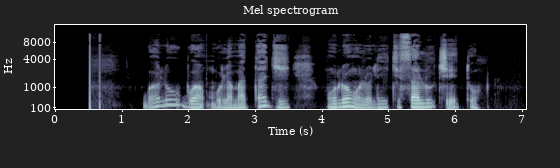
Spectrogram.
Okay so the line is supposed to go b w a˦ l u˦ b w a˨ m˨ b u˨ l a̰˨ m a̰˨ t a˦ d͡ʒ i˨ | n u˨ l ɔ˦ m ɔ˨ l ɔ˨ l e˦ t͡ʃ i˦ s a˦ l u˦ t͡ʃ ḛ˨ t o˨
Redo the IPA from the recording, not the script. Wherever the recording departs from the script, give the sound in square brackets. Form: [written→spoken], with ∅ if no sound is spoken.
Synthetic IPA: b w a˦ l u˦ b w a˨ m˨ b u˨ l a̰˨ m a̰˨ t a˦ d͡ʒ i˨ | [n→m] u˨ l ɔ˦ [m→ŋ] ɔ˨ l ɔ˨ l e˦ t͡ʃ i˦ s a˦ l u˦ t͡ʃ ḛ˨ t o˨

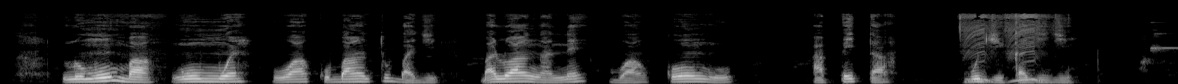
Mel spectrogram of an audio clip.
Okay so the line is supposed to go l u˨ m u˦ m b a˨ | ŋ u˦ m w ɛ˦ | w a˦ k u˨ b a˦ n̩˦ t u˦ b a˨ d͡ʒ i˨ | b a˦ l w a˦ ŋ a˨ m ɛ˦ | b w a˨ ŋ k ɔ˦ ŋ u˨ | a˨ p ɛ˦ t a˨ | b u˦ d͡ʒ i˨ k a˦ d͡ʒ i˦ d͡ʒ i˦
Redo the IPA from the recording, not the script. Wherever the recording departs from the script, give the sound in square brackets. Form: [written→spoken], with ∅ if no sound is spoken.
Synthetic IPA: l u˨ m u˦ m b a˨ | ŋ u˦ m w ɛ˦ | w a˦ k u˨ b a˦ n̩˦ t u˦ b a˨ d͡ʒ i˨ | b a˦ l w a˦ ŋ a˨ [m→n] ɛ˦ | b w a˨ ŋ k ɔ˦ ŋ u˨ | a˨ p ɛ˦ t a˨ | b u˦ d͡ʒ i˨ k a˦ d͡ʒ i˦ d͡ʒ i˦

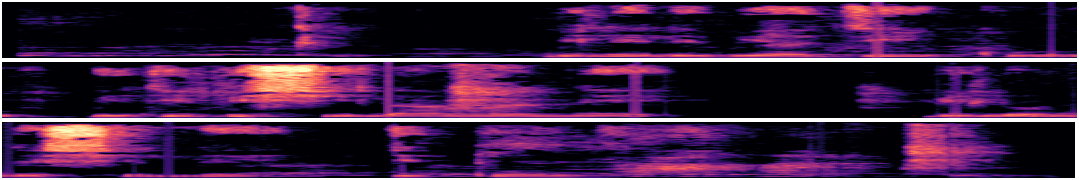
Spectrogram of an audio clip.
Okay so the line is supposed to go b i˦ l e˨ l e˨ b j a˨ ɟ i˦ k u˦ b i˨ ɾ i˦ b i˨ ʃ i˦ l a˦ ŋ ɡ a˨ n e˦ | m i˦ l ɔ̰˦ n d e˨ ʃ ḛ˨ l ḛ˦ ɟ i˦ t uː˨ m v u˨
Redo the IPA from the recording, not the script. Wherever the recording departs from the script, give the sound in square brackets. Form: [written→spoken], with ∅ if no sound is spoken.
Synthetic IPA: b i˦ l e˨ l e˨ b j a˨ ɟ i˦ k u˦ b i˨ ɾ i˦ b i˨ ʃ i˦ l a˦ ŋ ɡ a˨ n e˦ | [m→b] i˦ l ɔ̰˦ n d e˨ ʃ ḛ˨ l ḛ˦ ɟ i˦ t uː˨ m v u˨

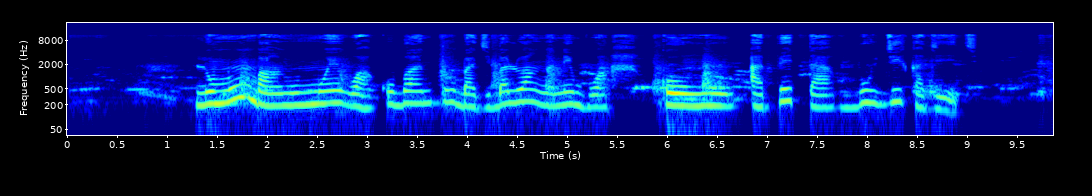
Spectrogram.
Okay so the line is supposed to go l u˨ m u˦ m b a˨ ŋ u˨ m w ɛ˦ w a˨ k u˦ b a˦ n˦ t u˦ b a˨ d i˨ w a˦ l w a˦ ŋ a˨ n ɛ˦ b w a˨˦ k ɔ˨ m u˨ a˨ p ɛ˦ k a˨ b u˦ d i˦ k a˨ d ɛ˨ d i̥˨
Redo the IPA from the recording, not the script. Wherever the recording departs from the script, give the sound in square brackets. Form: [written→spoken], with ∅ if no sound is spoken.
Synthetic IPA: l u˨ m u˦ m b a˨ ŋ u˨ m w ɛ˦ w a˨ k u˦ b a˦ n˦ t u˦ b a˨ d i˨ [w→b] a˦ l w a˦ ŋ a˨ n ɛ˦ b w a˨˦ k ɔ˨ [m→ŋ] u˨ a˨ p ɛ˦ [k→t] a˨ b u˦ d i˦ k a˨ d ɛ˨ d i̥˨

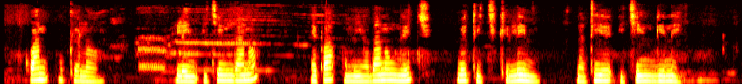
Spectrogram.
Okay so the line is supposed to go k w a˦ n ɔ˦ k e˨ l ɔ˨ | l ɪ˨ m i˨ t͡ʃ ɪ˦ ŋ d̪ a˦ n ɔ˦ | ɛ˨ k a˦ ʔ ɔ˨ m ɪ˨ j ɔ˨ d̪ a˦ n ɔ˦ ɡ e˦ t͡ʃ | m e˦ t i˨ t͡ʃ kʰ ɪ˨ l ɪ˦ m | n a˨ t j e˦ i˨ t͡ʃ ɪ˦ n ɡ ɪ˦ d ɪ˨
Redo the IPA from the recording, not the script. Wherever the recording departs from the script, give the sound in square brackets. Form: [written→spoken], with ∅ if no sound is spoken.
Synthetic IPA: k w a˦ n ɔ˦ k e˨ l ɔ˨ | l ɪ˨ m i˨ t͡ʃ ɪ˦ ŋ d̪ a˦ n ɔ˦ | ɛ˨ k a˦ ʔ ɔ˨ m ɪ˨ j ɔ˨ d̪ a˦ n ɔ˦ [ɡ→ŋ] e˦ t͡ʃ | m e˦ t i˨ t͡ʃ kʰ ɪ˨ l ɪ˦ m | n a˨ t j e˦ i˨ t͡ʃ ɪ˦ [n→ŋ] ɡ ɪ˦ [d→n] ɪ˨

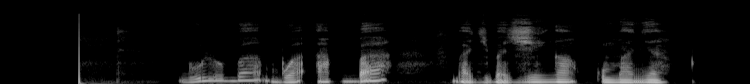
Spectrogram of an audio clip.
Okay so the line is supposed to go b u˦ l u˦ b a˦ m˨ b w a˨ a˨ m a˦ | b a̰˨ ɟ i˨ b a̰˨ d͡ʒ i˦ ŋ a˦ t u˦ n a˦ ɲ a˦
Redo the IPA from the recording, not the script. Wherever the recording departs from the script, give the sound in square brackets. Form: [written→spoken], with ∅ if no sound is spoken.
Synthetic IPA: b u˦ l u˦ b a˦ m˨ b w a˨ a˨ [m→b] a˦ | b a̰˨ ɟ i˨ b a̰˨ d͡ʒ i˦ ŋ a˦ [t→k] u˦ [n→m] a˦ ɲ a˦

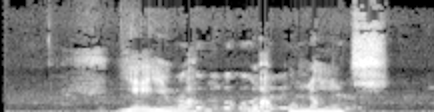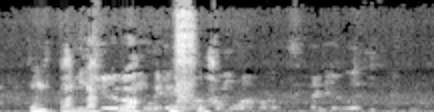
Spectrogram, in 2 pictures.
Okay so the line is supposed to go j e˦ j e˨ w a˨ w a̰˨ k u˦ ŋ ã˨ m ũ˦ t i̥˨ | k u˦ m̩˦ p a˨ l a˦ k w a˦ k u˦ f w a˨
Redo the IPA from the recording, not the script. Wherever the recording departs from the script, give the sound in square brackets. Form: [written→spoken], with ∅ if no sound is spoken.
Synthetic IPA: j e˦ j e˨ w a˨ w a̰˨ k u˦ [ŋ→n] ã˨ m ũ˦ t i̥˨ | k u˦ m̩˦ p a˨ l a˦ k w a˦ k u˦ f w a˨

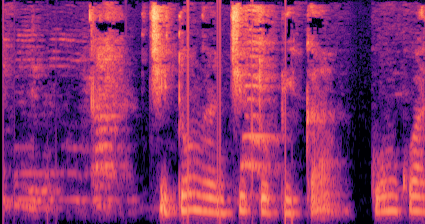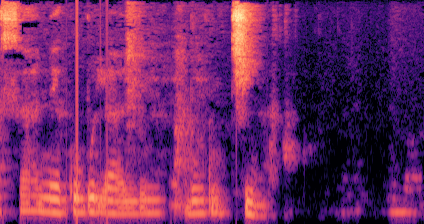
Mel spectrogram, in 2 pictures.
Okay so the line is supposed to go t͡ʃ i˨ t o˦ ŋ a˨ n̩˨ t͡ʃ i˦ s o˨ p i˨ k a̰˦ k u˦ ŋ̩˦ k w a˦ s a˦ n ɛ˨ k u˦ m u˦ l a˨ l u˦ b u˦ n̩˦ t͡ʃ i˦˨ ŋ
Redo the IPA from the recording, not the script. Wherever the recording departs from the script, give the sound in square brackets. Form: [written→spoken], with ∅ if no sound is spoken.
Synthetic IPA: t͡ʃ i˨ t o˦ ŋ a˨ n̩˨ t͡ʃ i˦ [s→t] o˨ p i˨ k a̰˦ k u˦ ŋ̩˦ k w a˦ s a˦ n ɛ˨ k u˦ [m→b] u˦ l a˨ l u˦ b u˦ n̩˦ t͡ʃ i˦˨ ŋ

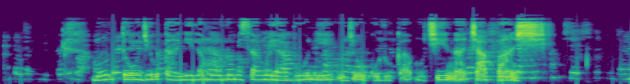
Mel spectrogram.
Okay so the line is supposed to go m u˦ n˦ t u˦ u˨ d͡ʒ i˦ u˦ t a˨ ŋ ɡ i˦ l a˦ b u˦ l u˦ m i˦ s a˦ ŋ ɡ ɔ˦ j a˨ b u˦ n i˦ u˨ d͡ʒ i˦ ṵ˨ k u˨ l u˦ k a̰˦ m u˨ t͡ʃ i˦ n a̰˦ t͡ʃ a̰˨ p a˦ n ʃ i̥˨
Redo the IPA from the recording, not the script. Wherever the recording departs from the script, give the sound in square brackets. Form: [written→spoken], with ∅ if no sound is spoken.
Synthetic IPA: m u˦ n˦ t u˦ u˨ d͡ʒ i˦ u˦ t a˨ ŋ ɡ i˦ l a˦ [b→m] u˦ l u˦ m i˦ s a˦ ŋ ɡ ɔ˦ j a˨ b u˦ n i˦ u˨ d͡ʒ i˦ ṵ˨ k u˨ l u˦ k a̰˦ m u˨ t͡ʃ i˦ n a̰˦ t͡ʃ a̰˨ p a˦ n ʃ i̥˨

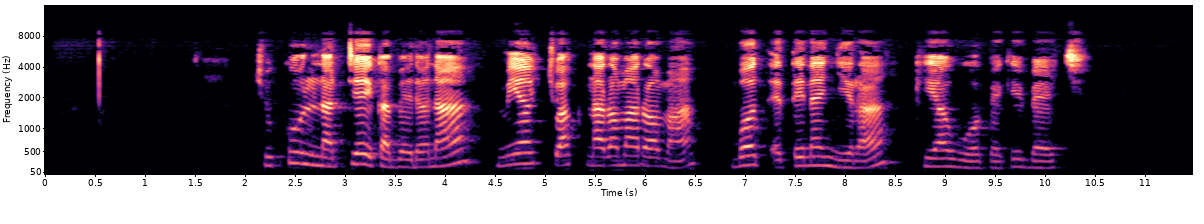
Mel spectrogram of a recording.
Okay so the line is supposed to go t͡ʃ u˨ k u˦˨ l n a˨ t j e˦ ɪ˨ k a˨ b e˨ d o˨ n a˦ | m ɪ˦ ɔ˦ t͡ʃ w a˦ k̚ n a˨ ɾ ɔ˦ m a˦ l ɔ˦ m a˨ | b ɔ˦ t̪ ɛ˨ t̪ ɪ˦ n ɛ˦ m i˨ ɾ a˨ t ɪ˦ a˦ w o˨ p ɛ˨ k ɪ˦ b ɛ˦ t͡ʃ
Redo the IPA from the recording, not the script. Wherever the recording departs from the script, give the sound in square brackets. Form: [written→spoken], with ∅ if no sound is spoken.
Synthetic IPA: t͡ʃ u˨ k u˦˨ l n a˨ t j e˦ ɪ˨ k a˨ b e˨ d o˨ n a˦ | m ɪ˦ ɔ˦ t͡ʃ w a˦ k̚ n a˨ ɾ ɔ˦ m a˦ [l→ɾ] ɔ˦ m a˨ | b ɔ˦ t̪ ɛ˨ t̪ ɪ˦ n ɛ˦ [m→ɲ] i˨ ɾ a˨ [t→k] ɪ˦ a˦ w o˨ p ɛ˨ k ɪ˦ b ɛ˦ t͡ʃ

